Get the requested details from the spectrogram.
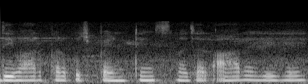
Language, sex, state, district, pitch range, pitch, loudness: Hindi, female, Maharashtra, Chandrapur, 190-195 Hz, 190 Hz, -17 LUFS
